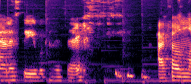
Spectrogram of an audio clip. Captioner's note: laughs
